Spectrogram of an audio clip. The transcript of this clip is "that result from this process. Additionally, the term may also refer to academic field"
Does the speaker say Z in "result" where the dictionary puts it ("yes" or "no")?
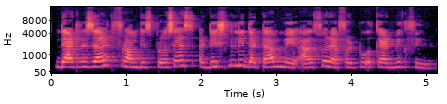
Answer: yes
